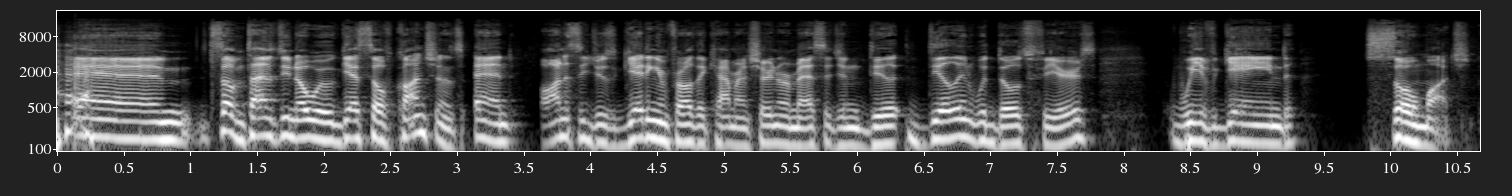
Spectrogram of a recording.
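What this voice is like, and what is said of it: Slight Venezuelan Spanish accent. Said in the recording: “we're from South America, Venezuela. We have a little bit of an accent”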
